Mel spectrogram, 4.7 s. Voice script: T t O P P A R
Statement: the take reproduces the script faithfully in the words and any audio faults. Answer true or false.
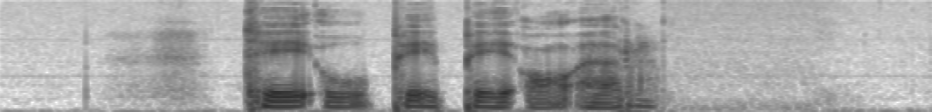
false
